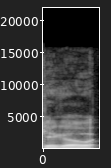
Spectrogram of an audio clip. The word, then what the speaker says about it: Gigo: G I go put it together and it's pronounced Giggle and today I'm going to Showcase to you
